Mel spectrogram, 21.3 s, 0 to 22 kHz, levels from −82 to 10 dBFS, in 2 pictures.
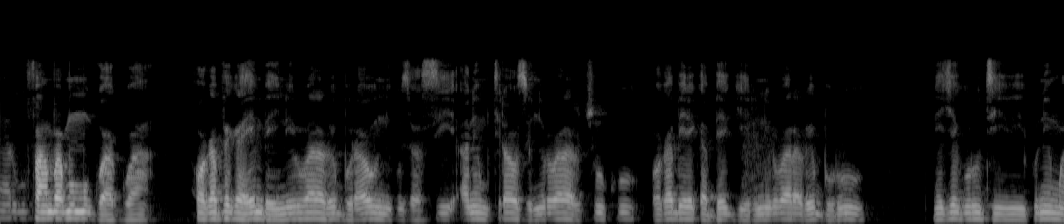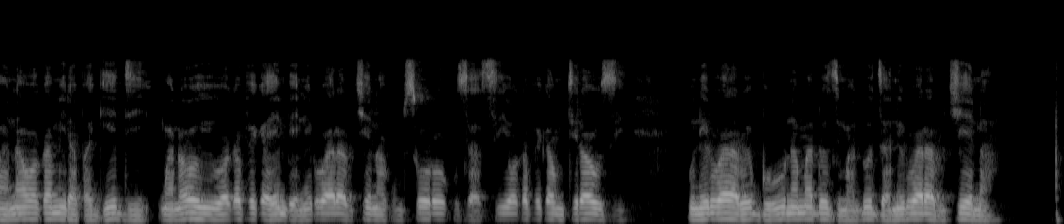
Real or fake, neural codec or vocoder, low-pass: real; none; 7.2 kHz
